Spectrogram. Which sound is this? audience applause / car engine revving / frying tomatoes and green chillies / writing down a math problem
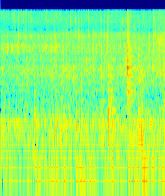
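frying tomatoes and green chillies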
